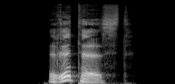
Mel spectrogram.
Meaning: inflection of reiten: 1. second-person singular preterite 2. second-person singular subjunctive II
- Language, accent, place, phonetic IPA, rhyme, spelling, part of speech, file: German, Germany, Berlin, [ˈʁɪtəst], -ɪtəst, rittest, verb, De-rittest.ogg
